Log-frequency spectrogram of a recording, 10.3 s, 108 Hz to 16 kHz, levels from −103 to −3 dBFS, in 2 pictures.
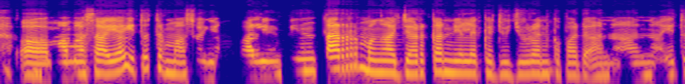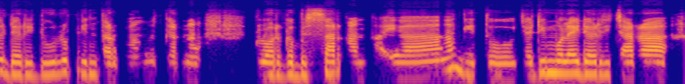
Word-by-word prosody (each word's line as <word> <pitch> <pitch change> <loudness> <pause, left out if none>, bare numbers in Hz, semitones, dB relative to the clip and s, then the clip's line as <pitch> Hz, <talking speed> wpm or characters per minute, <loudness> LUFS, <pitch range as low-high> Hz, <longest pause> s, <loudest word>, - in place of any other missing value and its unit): eee, 185 -1 +5
mama 205 0 +3
saya 215 +2 +7
itu 270 0 +3
termasuk 205 - -2
yang 400 - -8
paling 210 +1 +1
pintar 245 +3 +7
mengajarkan 220 -2 +2
nilai 210 -1 +2
kejujuran 200 0 -4
kepada 195 -2 -6
anak-anak, 185 +1 -9
itu 200 +4 -7
dari 195 -2 -5
dulu 195 +4 -6
pintar 195 -4 -6
banget 185 +3 -16
karena 190 -1 -5 0.4
keluarga 195 -1 -4
besar 190 +2 +1
kan 200 -1 -3
Kak - - -9
ya, 195 0 -2 0.3
gitu. 185 -2 -8
Jadi 190 +3 -6
mulai 210 -1 +2
dari 200 -1 -2
cara 200 0 +3
200 Hz, 170 wpm, -23 LUFS, 195-210 Hz, 0.4 s, saya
